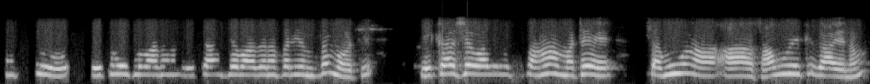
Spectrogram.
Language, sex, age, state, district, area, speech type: Sanskrit, male, 30-45, Karnataka, Vijayapura, urban, conversation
